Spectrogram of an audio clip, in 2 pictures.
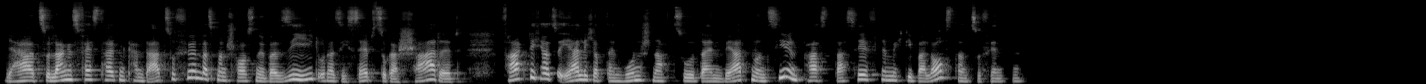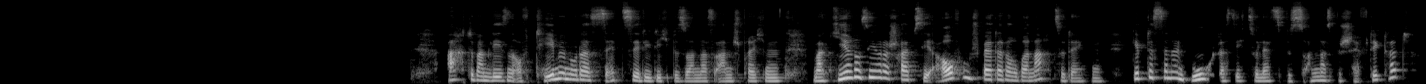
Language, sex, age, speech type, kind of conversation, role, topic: German, female, 40-44, read, expert-assistant, expert, Wie kann ich aus Buchbesprechungen Anregungen für mein eigenes Leben ziehen?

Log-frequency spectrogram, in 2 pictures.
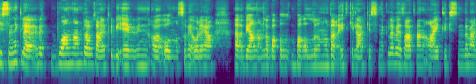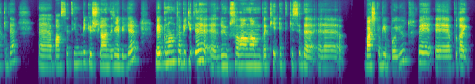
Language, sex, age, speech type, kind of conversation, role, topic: Turkish, female, 25-29, conversation, advice, advisor, Ev almak mı, kiralamak mı daha doğru bir karar?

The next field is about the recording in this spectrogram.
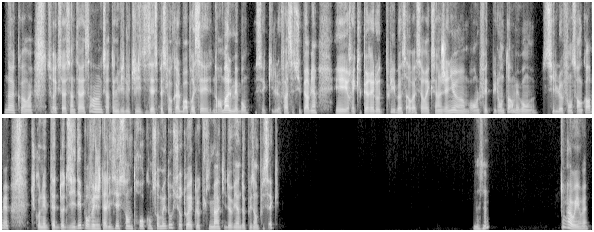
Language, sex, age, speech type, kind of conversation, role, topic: French, male, 35-39, read, expert-assistant, asker, Est-ce vrai que les vagues de chaleur deviennent plus fréquentes à cause du changement climatique ?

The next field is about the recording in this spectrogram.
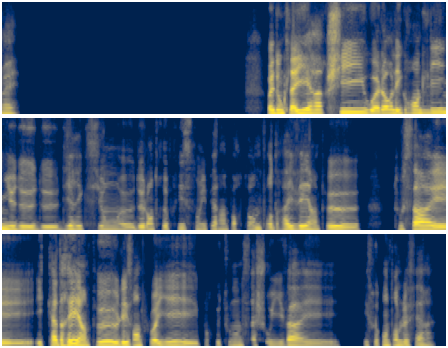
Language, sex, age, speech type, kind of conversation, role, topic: French, female, 40-44, conversation, podcast, host, Qu’est-ce qui te motive vraiment au travail ?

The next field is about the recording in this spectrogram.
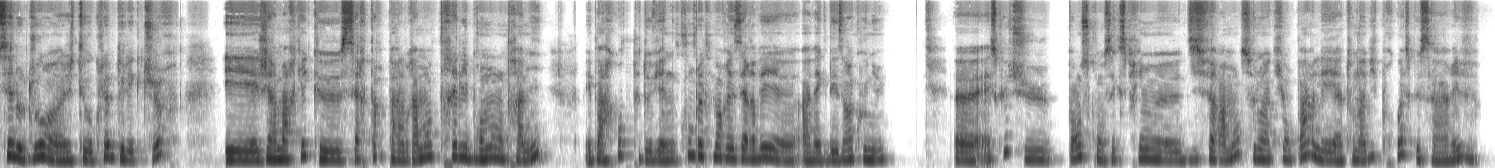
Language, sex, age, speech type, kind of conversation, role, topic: French, female, 20-24, read, expert-assistant, asker, Comment pourrais-tu comparer de façon pratique la manière dont on s’exprime avec ses proches et avec des inconnus ?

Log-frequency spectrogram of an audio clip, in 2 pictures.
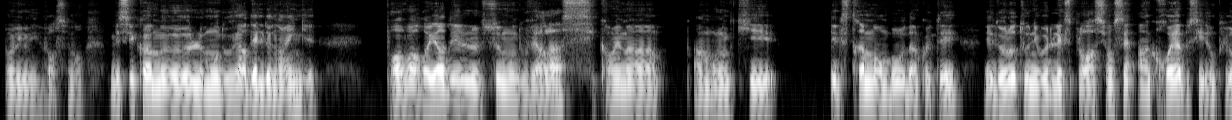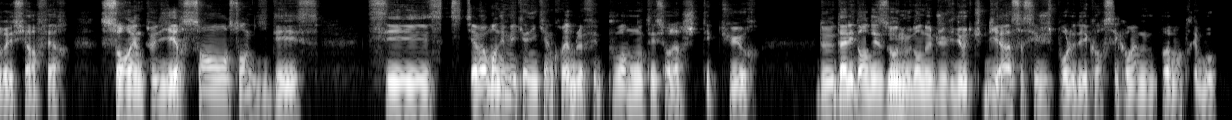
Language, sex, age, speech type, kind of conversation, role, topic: French, male, 20-24, conversation, unstructured, none, Qu’est-ce qui te déplaît le plus dans certains jeux vidéo ?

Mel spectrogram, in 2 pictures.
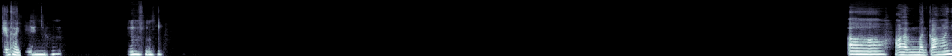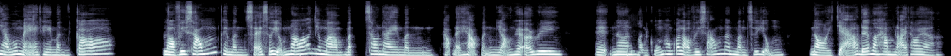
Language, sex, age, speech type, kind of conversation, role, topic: Vietnamese, female, 20-24, conversation, podcast, guest, Bạn thường chuẩn bị bữa tối nhanh như thế nào vào những ngày bận rộn?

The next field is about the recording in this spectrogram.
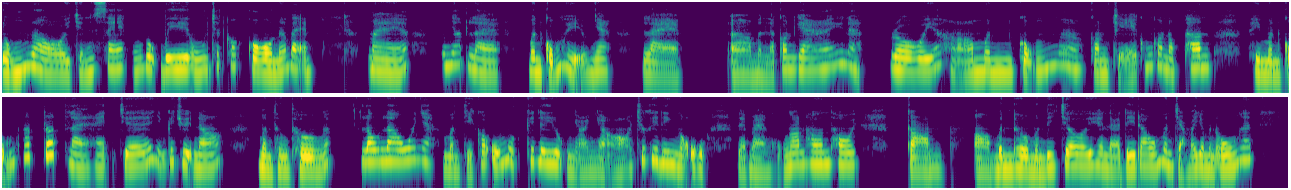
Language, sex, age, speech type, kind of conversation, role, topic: Vietnamese, female, 25-29, conversation, advice, user, Làm gì khi bị bạn bè ép uống rượu hoặc dùng chất kích thích dù bạn không muốn?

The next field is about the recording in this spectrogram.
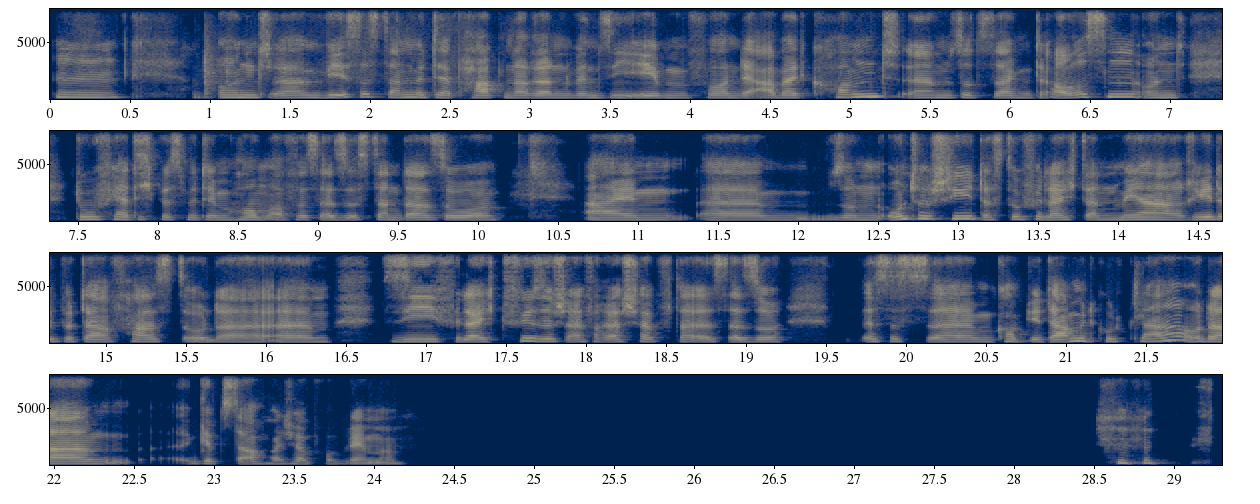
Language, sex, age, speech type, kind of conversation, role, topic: German, female, 20-24, conversation, podcast, host, Wie hat das Homeoffice deinen Tagesablauf verändert?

